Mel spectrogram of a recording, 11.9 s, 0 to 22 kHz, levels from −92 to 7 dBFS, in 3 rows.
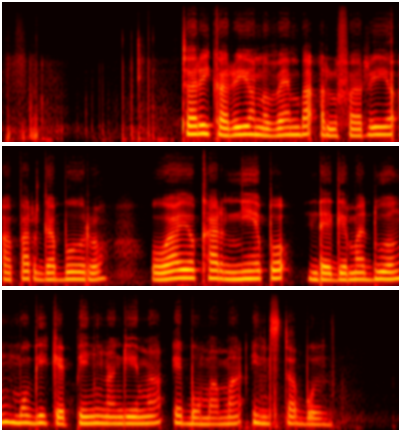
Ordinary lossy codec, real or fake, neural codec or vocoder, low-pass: none; fake; autoencoder, 48 kHz, 32 numbers a frame, DAC-VAE, trained on Japanese speech; 19.8 kHz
